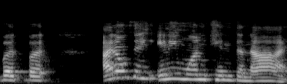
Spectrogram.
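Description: At a moderate pace, a woman with an American accent speaks with very wide pitch swings. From US West Coast, Portland, Oregon. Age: 60s. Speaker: labor radio host and union organizer; labor radio host. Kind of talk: interview. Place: home room. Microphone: webcam.

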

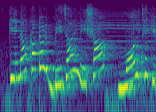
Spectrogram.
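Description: Music plays behind the speaker. A woman's pitch swings very widely. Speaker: reciter. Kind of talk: poetry reading.

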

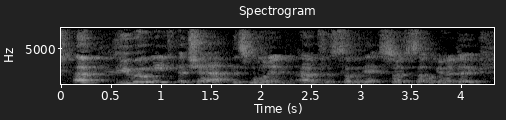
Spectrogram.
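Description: Strong room echo and light background noise surround a man speaking at a fairly quick pace. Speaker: fitness trainer. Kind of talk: tutorial. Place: home room. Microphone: camera far.

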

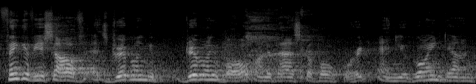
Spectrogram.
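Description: Audible room echo surrounds a man who speaks at a moderate pace with a high pitch and ordinary pitch variation.

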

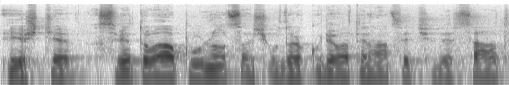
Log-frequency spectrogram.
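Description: The voice is somewhat breathy, with a dark, mellow tone and monotone, flat intonation. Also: man. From Czech Republic. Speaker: astronomer; invited lecturer. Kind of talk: lecture. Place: classroom.

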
